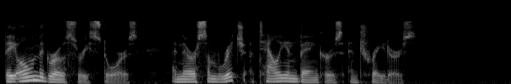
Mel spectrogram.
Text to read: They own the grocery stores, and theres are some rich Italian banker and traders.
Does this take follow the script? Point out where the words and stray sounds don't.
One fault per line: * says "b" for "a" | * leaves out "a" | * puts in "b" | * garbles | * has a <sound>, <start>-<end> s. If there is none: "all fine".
* says "there" for "theres"
* says "bankers" for "banker"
